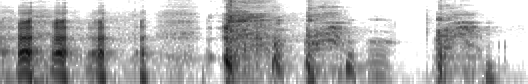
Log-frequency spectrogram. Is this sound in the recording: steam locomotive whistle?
no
